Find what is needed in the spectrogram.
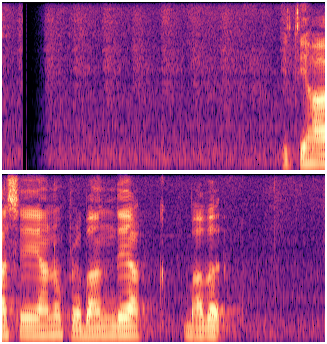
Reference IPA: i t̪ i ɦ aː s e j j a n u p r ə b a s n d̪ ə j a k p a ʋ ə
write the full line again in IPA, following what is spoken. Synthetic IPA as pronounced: i t̪ i ɦ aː s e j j a n u p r ə b a n d̪ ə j a k b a ʋ ə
